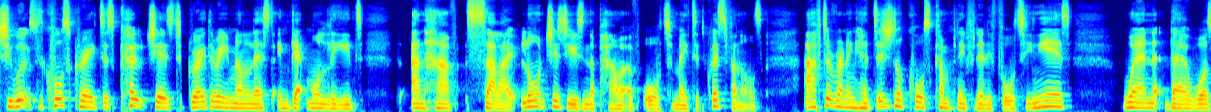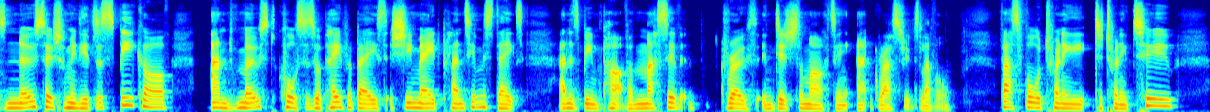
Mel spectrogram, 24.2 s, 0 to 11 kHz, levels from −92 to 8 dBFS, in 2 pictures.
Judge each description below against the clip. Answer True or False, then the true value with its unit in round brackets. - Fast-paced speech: False (190 wpm)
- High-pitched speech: False (140 Hz)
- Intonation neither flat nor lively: True (3.8 semitones)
